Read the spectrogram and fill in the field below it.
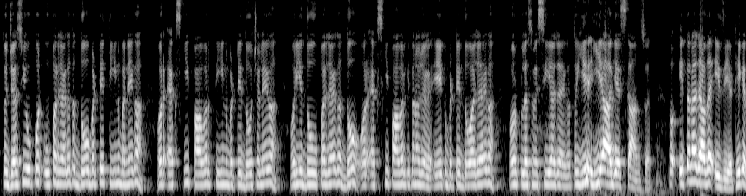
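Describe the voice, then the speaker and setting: A male maths teacher talks through a lesson at a brisk, rapid clip. He asks questions aloud and answers them himself, and calls his students brother in a friendly way. He repeats the key steps to drive them home. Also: sits high, a little mellow.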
